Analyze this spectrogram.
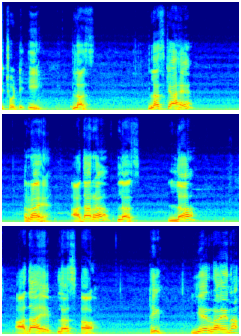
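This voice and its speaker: A man teaching an online lesson, talking slowly and answering his own questions as he goes. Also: high voice. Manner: slow, repeating, asks then answers himself. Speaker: Hindi teacher. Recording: dull lo-fi with mains hum.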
